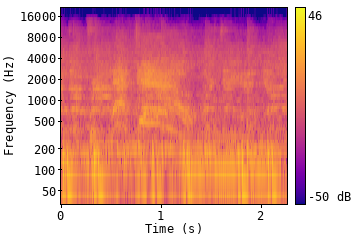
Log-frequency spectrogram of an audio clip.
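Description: Punk rock band playing live: electric guitars, bass and drums, with the singer yelling a line into the microphone partway through.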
